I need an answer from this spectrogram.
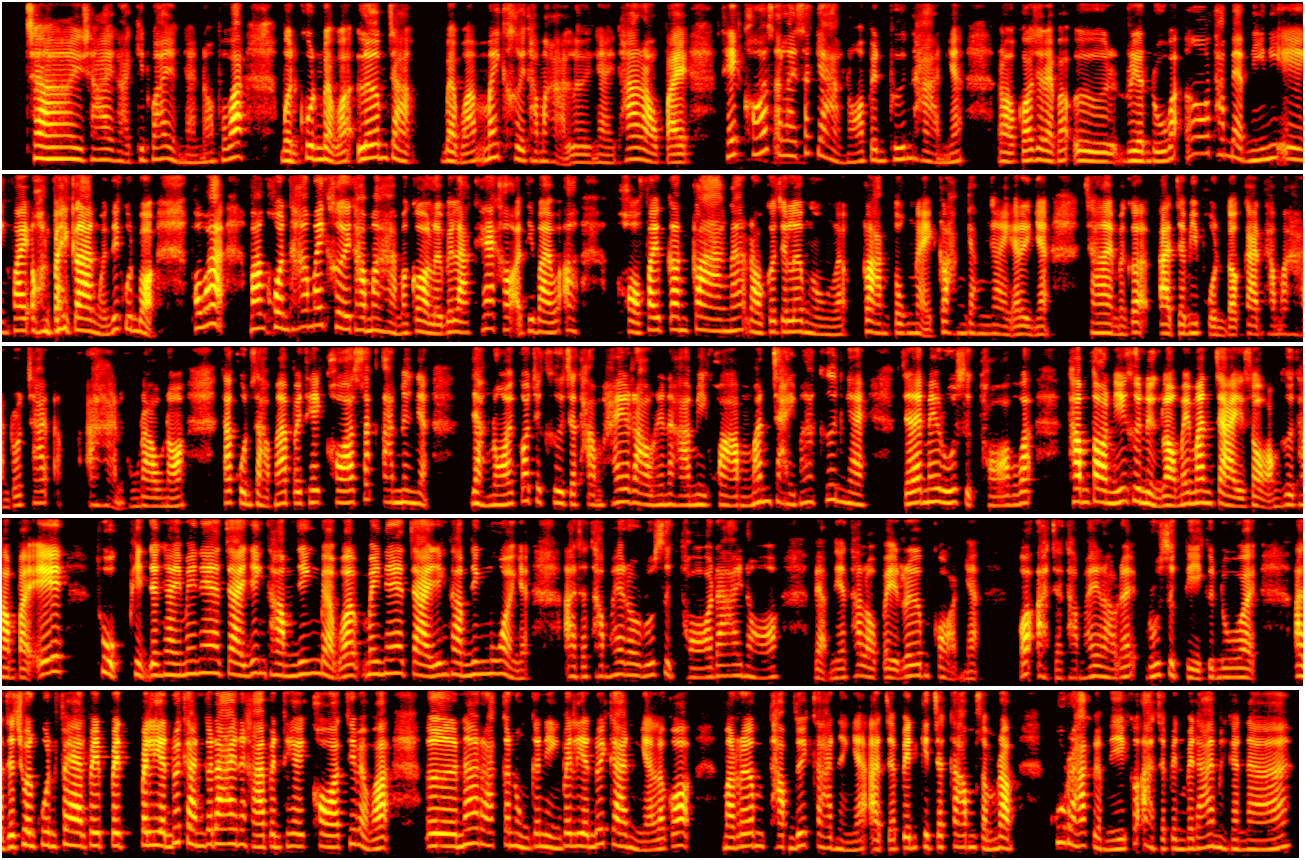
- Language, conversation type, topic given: Thai, advice, ฉันรู้สึกท้อมากจนไม่กล้าลงมือทำสิ่งที่สำคัญ ควรจัดการอย่างไรดี?
- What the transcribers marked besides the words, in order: in English: "เทกคอร์ส"; laughing while speaking: "อ่อน ไฟกลาง"; in English: "เทกคอร์ส"; in English: "เทกคอร์ส"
